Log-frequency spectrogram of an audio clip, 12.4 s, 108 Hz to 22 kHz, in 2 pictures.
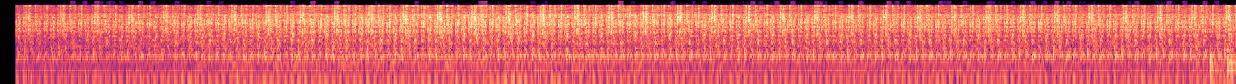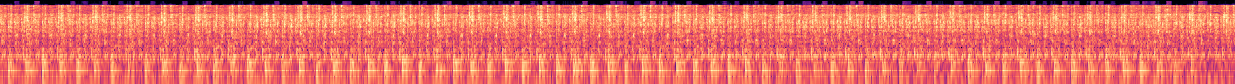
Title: volvo xc90 d5 185hp popping noise .pcv or lifters?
